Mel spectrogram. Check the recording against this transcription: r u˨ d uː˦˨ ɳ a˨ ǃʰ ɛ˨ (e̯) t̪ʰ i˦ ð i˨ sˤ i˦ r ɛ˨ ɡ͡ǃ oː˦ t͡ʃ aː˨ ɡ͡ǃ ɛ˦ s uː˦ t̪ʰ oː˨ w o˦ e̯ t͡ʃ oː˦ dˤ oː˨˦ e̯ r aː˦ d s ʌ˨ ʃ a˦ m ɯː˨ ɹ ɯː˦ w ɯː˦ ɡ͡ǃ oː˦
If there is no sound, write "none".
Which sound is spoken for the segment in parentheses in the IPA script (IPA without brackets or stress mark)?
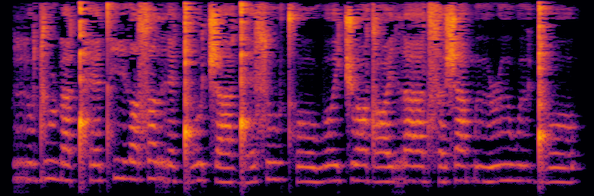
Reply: none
